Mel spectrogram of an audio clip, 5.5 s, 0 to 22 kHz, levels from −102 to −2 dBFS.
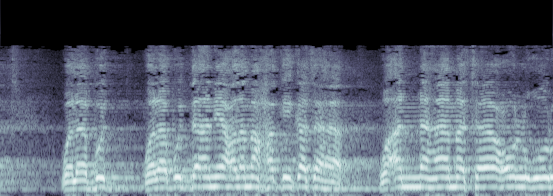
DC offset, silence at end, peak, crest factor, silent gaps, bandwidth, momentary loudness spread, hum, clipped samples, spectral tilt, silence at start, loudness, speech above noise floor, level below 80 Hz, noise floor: under 0.1%; 0 s; -2 dBFS; 10 dB; none; 8.8 kHz; 7 LU; none; under 0.1%; -6 dB/octave; 0 s; -13 LUFS; 21 dB; -46 dBFS; -34 dBFS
